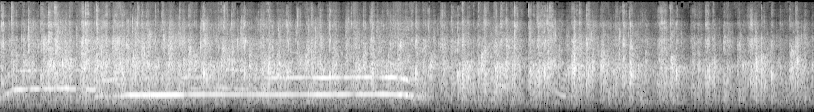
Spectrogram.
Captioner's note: cheers and applause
